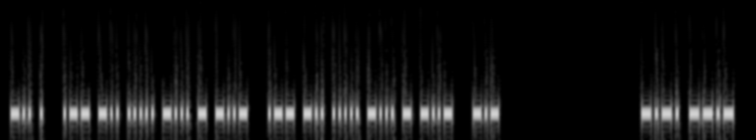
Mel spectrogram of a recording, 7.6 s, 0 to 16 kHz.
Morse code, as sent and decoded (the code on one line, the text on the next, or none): -.. / .-- -.. ..... -... - -..- / .-- -.. ..... -... - -..- / -.- / -.-. --.-
DE WD5BTX WD5BTX K CQ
